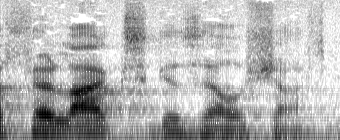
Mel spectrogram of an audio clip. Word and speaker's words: Verlagsgesellschaft: Und dass ich eigentlich zusammenarbeiten darf mit dieser Verlagsgesellschaft in Dillenburg. – Yeah, Verlagsgesellschaft.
